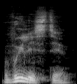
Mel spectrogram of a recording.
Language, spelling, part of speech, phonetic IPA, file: Russian, вылезти, verb, [ˈvɨlʲɪsʲtʲɪ], Ru-вылезти.ogg
- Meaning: 1. to get out, to climb out, to get off 2. to fall out, to come out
